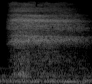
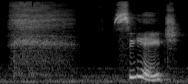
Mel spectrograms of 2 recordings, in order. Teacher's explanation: the air is escaping laterally over the sides of the tongue rather than down the center of the tongue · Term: lateral lisp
